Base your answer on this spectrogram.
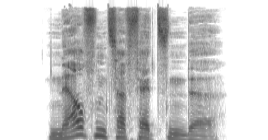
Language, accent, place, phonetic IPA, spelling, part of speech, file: German, Germany, Berlin, [ˈnɛʁfn̩t͡sɛɐ̯ˌfɛt͡sn̩də], nervenzerfetzende, adjective, De-nervenzerfetzende.ogg
- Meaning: inflection of nervenzerfetzend: 1. strong/mixed nominative/accusative feminine singular 2. strong nominative/accusative plural 3. weak nominative all-gender singular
